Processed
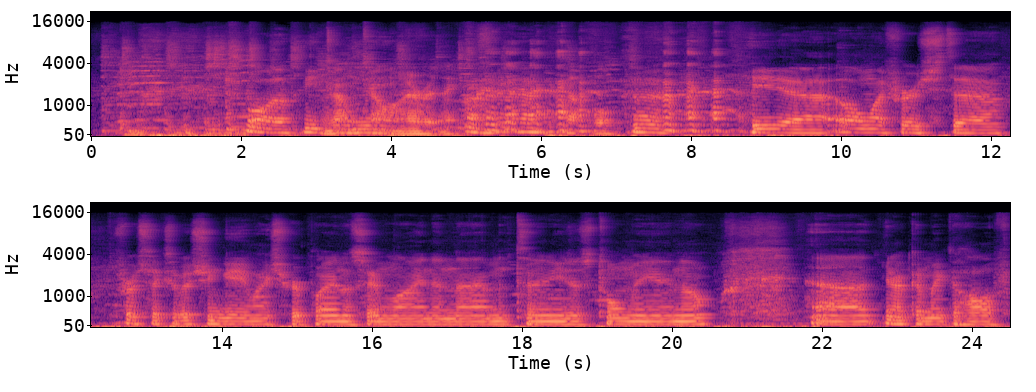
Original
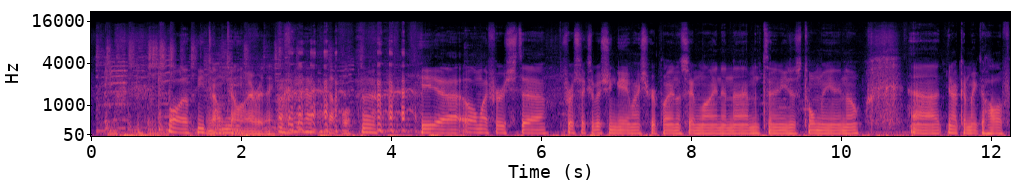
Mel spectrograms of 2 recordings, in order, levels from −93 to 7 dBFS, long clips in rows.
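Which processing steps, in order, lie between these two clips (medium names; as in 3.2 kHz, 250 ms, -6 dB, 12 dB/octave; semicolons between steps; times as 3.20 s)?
time stretch by phase-locked vocoder 2×; flutter echo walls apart 6.3 m, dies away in 0.46 s; trim +7 dB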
